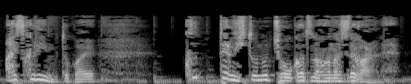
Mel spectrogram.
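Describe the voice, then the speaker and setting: A man's voice: a little high, very animated, moderate pace, fairly bright tone, soft background music. A man co-hosting a chat podcast, teasing his partner with dry jokes. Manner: teasing, dry joking asides. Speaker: podcast co-host. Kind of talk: casual chat.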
